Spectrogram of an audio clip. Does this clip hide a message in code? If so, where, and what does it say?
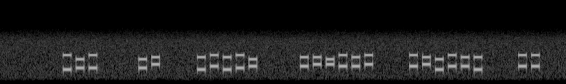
Yes: DTMF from 0.6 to 5.4 s, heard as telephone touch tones, dialled by machine, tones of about 80 ms. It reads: 346 40 29267 80*98# 901982 99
